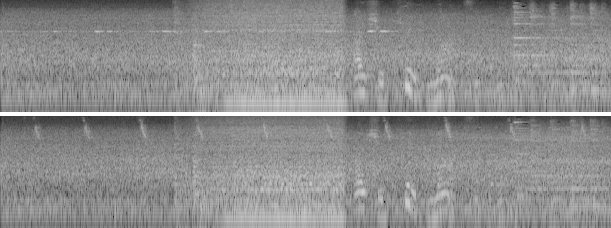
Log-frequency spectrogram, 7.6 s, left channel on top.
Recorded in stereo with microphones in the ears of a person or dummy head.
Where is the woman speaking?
60° left (ahead or behind), 2.5 m.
